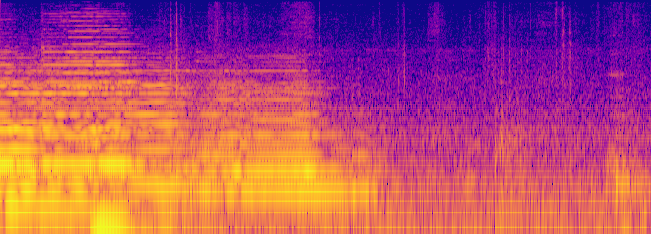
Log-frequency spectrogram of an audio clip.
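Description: A string quartet of two violins, viola and cello plays sustained chamber-music chords, with a low cello note about a second in. The notes die away around three to four seconds in, leaving the reverberation of a quiet room.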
